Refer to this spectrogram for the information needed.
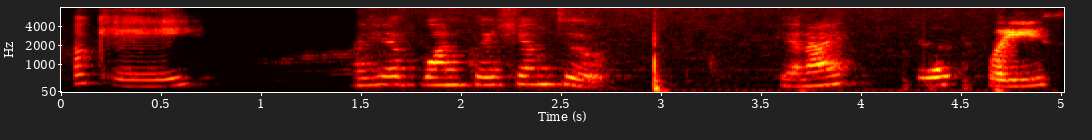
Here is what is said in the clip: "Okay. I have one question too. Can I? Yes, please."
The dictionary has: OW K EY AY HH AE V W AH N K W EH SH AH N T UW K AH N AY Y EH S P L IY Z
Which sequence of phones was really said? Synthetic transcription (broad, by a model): OW K EY AY HH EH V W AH N K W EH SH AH N T UW K AH N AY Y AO P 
